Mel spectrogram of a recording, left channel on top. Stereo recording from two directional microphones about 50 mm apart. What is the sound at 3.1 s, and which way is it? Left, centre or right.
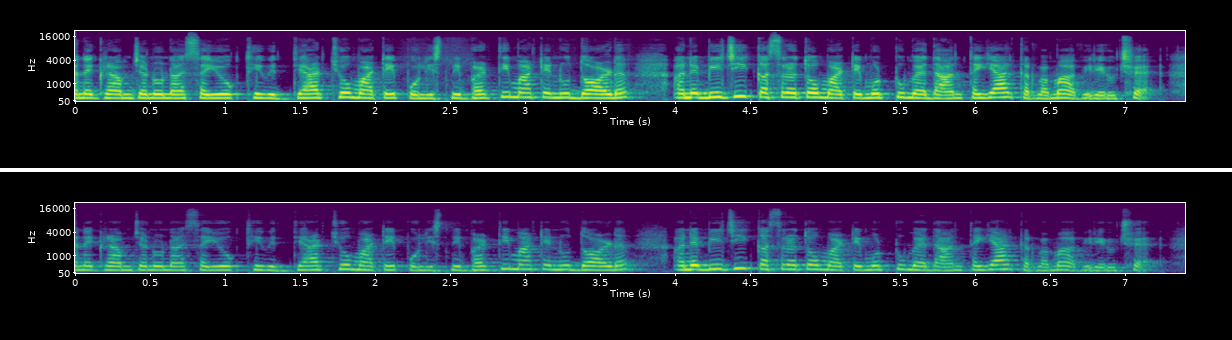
Speech, left.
